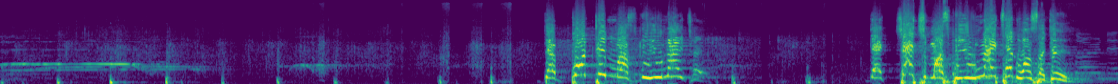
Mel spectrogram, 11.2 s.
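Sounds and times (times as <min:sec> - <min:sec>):
audience applause: 0:00.0 - 0:08.1
speech: 0:06.4 - 0:07.2, 0:09.6 - 0:10.8.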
